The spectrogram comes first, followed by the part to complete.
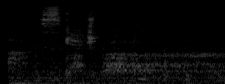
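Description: A woman whispering softly, with two short hissing 's' sounds in the first second.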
